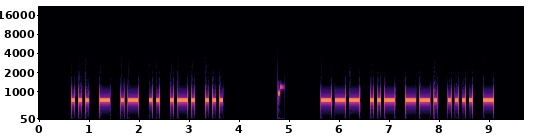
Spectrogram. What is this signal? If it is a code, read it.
Morse code, heard as a keyed tone, about 17 wpm, 700 Hz. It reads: STAIRS OUGHT
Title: Sets of 5 Words Encore - New Word Drill - 17wpm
